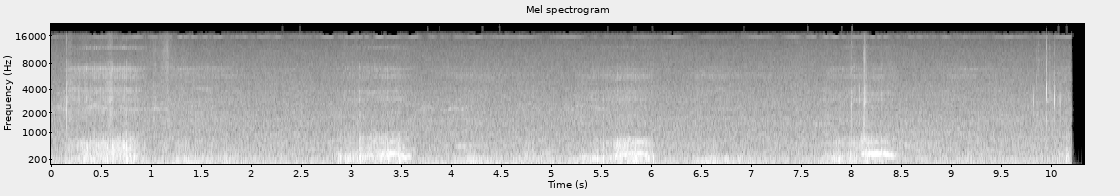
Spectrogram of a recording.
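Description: Four low rattling snores on the in-breath, about 24 breaths a minute, steady room hum behind.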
